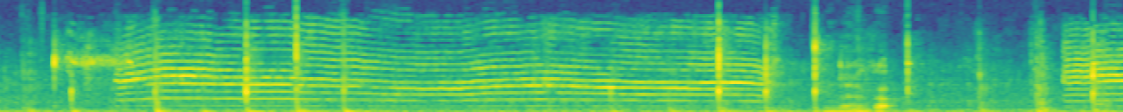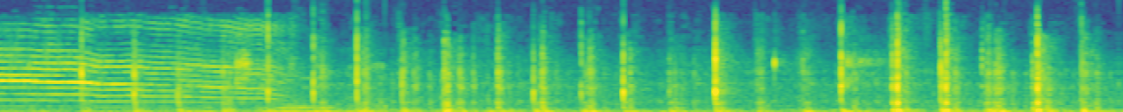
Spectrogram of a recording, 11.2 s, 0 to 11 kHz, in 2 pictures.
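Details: Male Ragamuffin kitten, born 9 March 2022, making strange noises to ask for food: two long, drawn-out, slightly wavering meows of about three seconds each, then a run of sharp clicking taps.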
